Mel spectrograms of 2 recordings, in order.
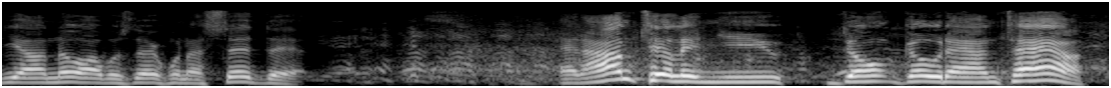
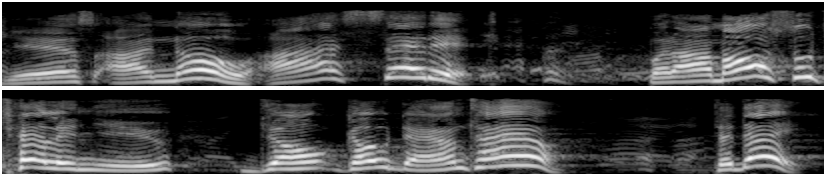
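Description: First: A patient God repeating the warning; voicing the Holy Ghost. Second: Slow and louder, each word weighed; slow firm Holy Ghost. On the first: The Holy Ghost warns a stubborn believer, firm and patient. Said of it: "Holy Ghost said". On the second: Retold or imitated. The Holy Ghost repeats the warning to a stubborn believer, slow and firm. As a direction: lay down the warning slowly, like a final word. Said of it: "And Holy Ghost says".

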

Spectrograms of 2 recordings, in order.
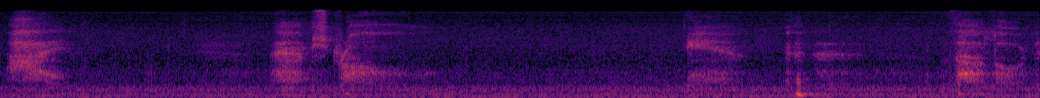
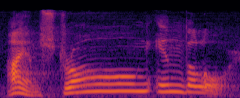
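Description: First: Faint whisper, long gaps between words; barely audible, painfully slow; weak, struggling whisper. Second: Said in the usual way. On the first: Retold or imitated. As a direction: imitate a bedridden woman labouring through each word. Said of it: "took a while".

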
